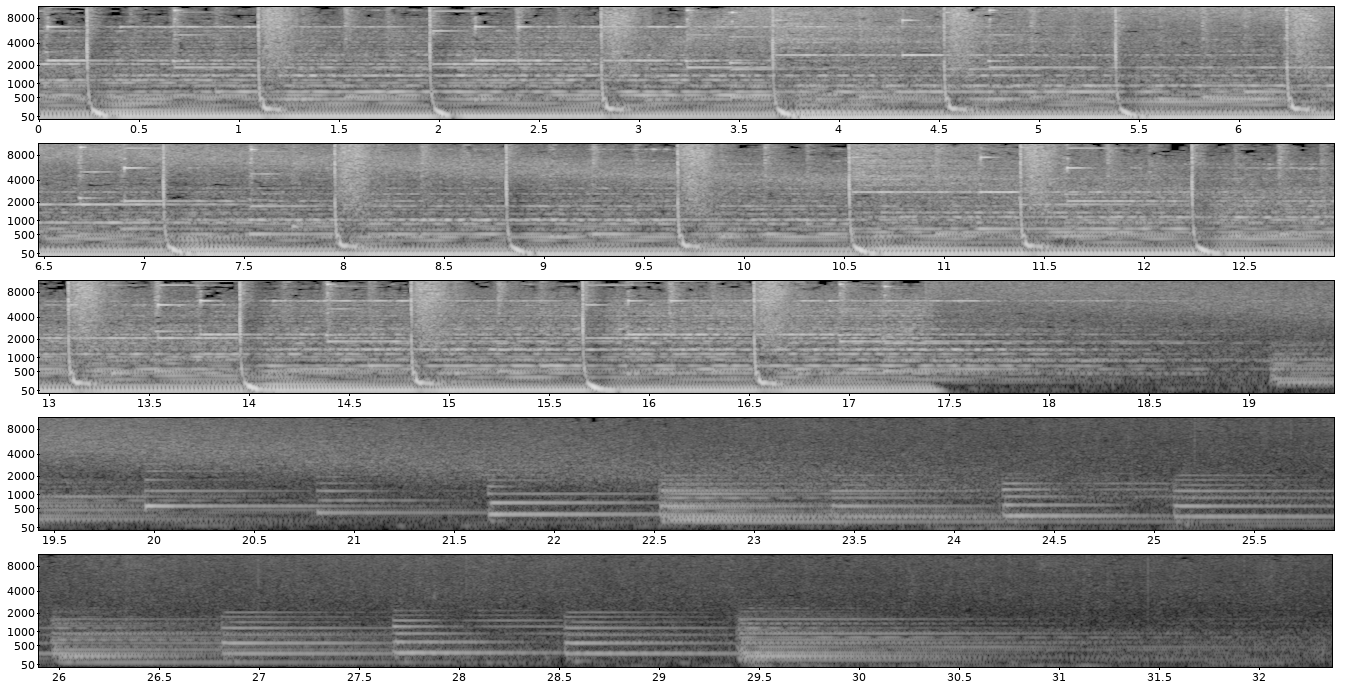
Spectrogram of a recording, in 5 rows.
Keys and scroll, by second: 9.5 space, 15.9 ctrl+[, 16.4 b, 18.1 [, 28.3 ].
